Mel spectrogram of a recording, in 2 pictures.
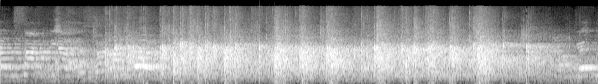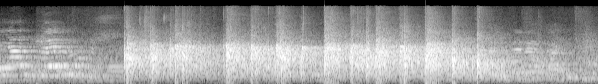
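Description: A group of people clap their hands in loud bursts of applause.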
